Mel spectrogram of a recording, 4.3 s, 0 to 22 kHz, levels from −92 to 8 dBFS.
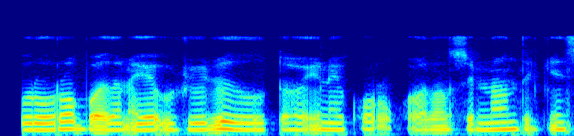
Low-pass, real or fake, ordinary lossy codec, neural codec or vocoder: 7.2 kHz; real; none; none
